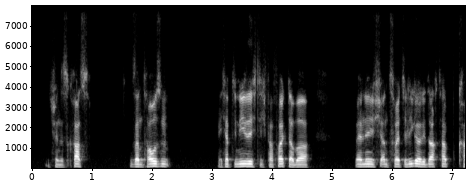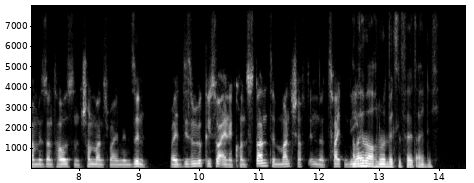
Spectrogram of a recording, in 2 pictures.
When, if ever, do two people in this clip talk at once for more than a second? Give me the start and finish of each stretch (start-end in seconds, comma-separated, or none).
none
